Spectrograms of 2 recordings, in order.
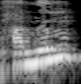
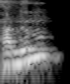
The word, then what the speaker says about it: Hanım: O Hanım, né, esse I sem ponto se pronuncia com I, existe o I com ponto sem ponto. Então, prenome mais Hanım, né, senhora, vamos dizer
